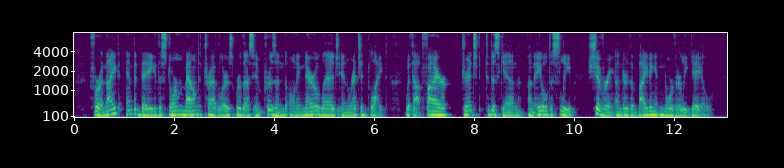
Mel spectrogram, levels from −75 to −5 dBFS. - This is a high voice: No, low, 125 Hz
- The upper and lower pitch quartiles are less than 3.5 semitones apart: Yes, average, 2.7 semitones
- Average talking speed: Yes, average, 170 wpm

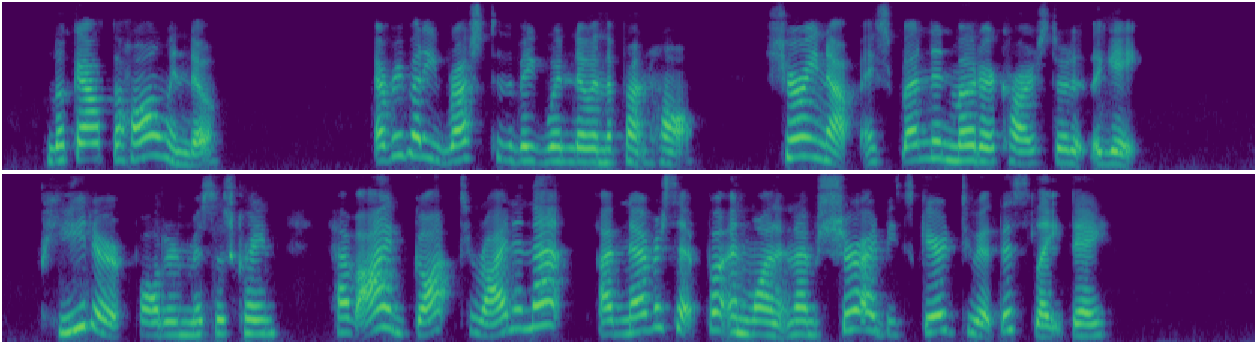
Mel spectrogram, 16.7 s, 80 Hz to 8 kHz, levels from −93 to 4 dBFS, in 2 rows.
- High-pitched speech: Yes, very high, 260 Hz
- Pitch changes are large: No, average, 4.9 semitones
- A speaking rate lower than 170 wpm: No, average, 190 wpm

